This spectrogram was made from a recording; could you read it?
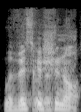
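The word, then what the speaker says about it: Laviska Shenault: They bring in, I can't even pronounce his name, the wide receiver there, Chenault. Yeah. Is that how you pronounce it correctly? LaVisca Chenault, correct.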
